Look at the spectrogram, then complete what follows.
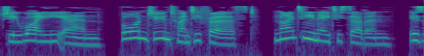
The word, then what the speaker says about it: Guion: Letroy Shelton Guion Jr., pronounced Guien, born June 21, 1987, is an American football defensive tackle who is currently a free agent.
